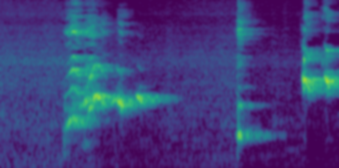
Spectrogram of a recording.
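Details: Pet grey parrot uttering a descending whistled note with rich overtones, then a short lower chirp and a brief high warbled whistle, all within three seconds indoors.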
